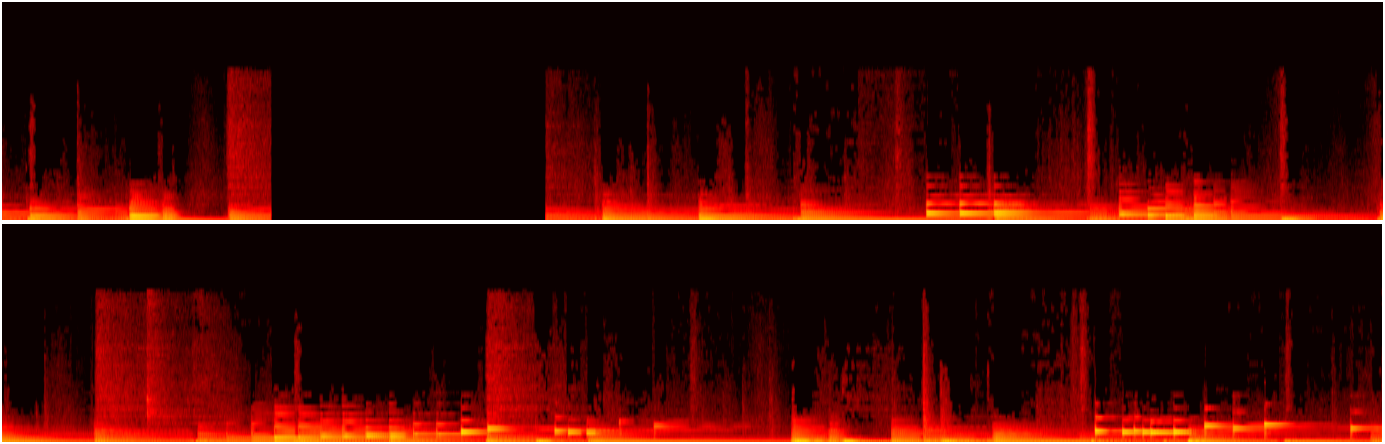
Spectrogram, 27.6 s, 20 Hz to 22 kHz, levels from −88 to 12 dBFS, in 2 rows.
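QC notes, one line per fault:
2.68 to 5.44 s, rebuffering stall: playback halts into silence for 2.75 s, then resumes exactly where it stopped, adding time without skipping any audio, unlike a dropout.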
